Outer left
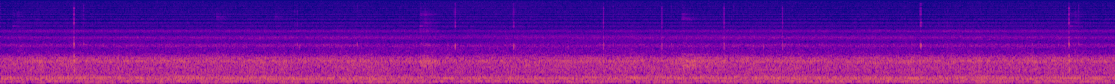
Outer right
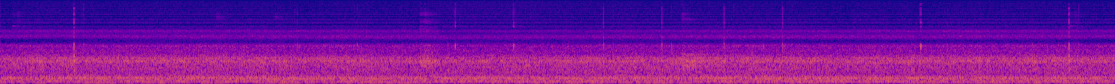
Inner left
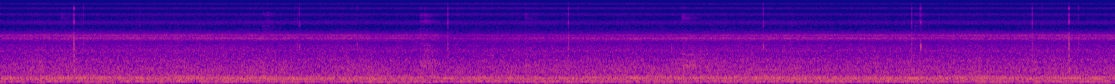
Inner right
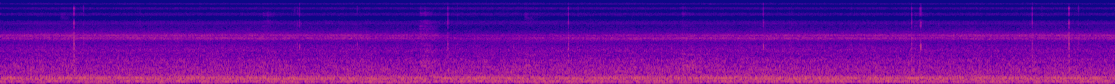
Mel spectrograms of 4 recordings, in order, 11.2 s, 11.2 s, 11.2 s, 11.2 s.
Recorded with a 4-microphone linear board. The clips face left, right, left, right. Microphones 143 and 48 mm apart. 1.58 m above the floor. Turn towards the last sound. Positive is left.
No sound to turn to.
